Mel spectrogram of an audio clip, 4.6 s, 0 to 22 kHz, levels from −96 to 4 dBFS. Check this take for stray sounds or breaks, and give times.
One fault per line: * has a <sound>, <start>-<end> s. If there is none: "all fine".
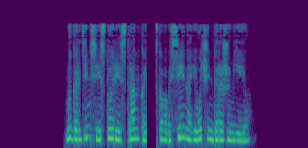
* has a dropout, 2.2-2.3 s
